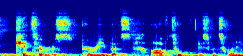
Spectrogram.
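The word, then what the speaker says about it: ceteris paribus: tell you i bet you said it was cetera's parebus no my knowledge of latin suggests that it's ketterous paribus i've talked this for 20 years and i've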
